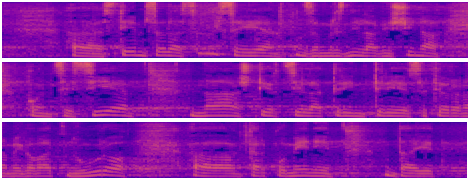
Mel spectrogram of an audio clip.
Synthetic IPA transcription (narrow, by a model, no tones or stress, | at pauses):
st̪emsɛʋəd̪asɛjɛzaməɾzniːlaʋiʃiːnakɔnt̪sɛsiːjɛnaʃt̪iɾt̪seːlat̪ɾiint̪ɾid̪ɛsɛt̪eːwɾonamɛɡaʋaːt̪nɔuːɾɔ | kaɾpɔmeːni | d̪ajɛ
